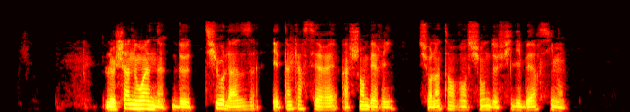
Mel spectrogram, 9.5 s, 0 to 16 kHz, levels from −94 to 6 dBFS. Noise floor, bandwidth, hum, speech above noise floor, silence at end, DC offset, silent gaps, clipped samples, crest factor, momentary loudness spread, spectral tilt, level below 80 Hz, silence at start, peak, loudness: -86 dBFS; 7.6 kHz; none; 68 dB; 0.95 s; under 0.1%; none; under 0.1%; 18 dB; 11 LU; -7.5 dB/octave; -52 dBFS; 1.55 s; -2 dBFS; -19 LUFS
